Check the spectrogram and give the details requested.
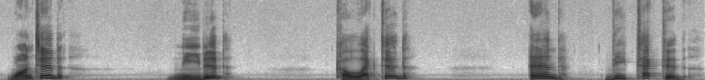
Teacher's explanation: And this is because the words finish with T and D. You pronounce id.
